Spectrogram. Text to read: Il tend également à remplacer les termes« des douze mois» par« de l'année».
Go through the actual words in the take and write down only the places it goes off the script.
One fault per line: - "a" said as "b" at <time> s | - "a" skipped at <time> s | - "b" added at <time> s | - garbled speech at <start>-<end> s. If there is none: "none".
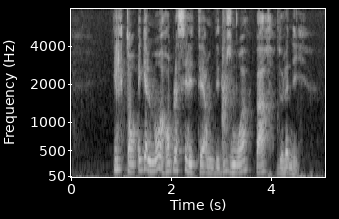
none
